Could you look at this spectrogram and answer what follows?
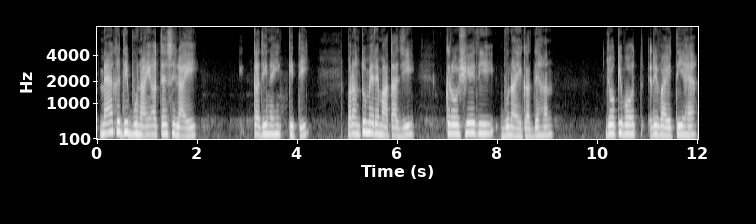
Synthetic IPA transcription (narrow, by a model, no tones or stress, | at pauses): mɛ̃ːkəd̪iːbʊnaːiːət̪eːsɪlaːiː | kəd̪iːnəɦĩːkiːt̪iː | pəɾənt̪umeːɾeːmaːt̪aːd͡ʒiː | kəɾoːʃɪeːd̪iːbʊnaːiːkəɾd̪eːɦən | d͡ʒoːkɪbɔːt̪ɾɪʋaːjt̪iːɦɛː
